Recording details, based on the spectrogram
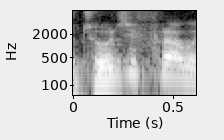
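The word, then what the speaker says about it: Joseph: 크리에이티브 디스트럭션이라고 해서 조셉 슌페터라고 뭐 조지프라고 읽기도 하고요.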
